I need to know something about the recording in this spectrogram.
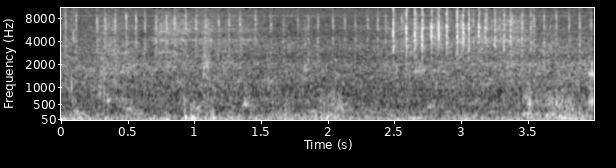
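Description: Steady low rumble of wind buffeting the camera microphone aboard a small boat on open water, with faint rapid clicking about two and a half seconds in.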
